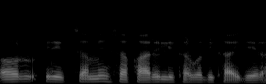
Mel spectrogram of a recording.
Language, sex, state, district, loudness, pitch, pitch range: Hindi, male, Uttar Pradesh, Hamirpur, -45 LUFS, 115 Hz, 110-120 Hz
